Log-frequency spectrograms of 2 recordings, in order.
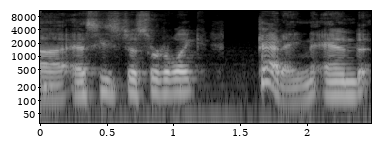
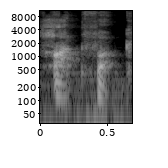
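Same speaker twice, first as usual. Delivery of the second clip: hushed voice, quieter; 3 semitones lower, 5 dB quieter than usual. Voicing a creature who points out a stranger to a companion: quiet voice. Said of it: "he says quietly".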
